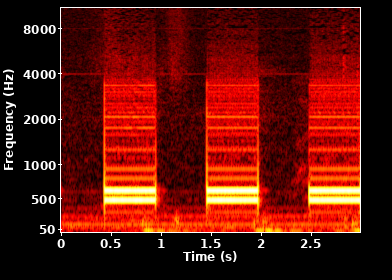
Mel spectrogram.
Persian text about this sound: چرا این خطا گیره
